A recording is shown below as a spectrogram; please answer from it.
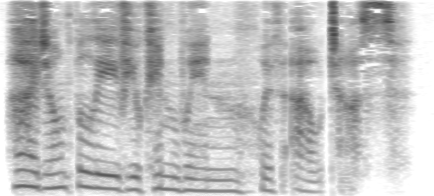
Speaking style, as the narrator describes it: sighed the Maiden Death

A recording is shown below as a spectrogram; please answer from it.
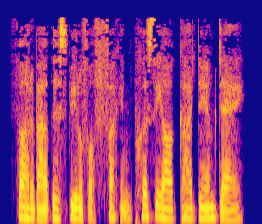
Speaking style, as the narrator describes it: mutters

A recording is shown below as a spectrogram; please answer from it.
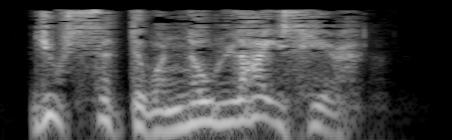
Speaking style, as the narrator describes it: Mustang hisses

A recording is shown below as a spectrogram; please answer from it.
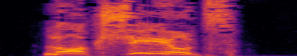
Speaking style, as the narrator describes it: Droy thundered

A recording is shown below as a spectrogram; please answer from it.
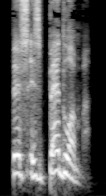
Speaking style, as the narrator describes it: Tuve growled

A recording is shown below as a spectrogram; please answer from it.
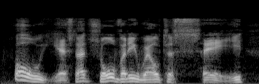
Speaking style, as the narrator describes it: Glenda snapped

